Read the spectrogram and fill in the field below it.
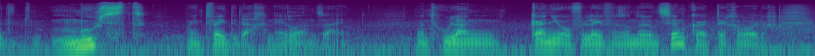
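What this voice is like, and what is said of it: Non-native Dutch, Israeli accent. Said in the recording (Dutch): “hij merkte aan mijn eh, accent dat ik niet eh, Nederlands ben ... Israël”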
